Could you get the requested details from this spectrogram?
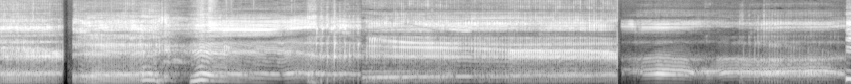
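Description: Several long, loud, rumbling belches with a brief pause between them, a run of burps.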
